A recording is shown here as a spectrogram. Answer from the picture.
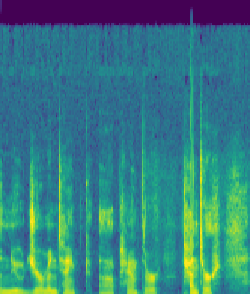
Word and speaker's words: Panther: german tank uh panther panter osd if we want to pronounce it in german uh panzerkampfwagen pantheroffs dst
